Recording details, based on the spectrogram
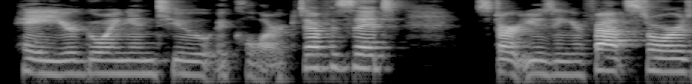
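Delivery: ordinary delivery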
